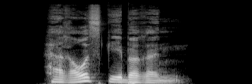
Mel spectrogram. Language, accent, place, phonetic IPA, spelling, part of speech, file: German, Germany, Berlin, [hɛˈʁaʊ̯sˌɡeːbəʁɪn], Herausgeberin, noun, De-Herausgeberin.ogg
- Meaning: feminine of Herausgeber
